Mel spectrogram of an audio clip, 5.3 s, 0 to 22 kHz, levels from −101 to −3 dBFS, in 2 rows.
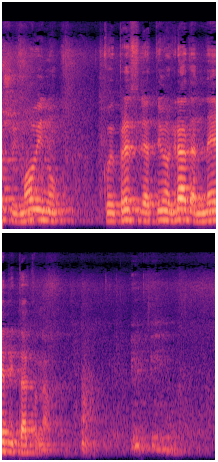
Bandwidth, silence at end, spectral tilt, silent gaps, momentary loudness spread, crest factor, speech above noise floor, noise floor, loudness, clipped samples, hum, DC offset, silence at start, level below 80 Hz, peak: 15.5 kHz; 0 s; -5 dB/octave; none; 22 LU; 20 dB; 22 dB; -46 dBFS; -24 LUFS; under 0.1%; none; under 0.1%; 0 s; -82 dBFS; -6 dBFS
